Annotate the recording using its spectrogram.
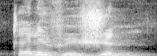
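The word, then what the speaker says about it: television: एक और शब्द देखो आप इसको आप क्या बोलोगे देखो टेलीविजन बहुत अजीब लगेगा आपको टेलीविजन तो ना ज है ना जा है टेलीविजन राइट ज देखो एक अलग ही साउंड आ रहा है ना ये तीसरा साउंड होता है जो हिंदी में एजिस्ट ही नहीं करता तो जब वो हिंदी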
